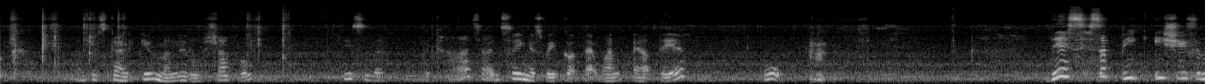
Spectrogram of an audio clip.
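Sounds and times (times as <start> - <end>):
woman humming: 7.6 - 8.4
woman clearing throat: 8.1 - 8.4.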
